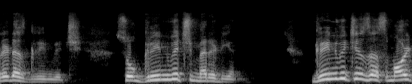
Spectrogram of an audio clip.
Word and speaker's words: Greenwich: the pronunciation as Greenwich meridian but the correct pronunciation in UK for it is Greenwich.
